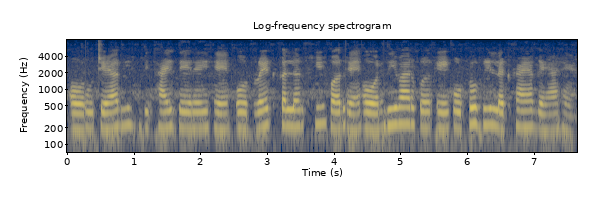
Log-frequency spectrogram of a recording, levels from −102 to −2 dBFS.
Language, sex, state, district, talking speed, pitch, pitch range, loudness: Hindi, female, Maharashtra, Nagpur, 170 wpm, 195 Hz, 185-215 Hz, -27 LUFS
